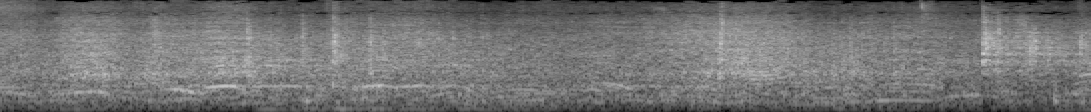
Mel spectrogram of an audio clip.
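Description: Ice hockey play at rink level: skate blades scraping and carving on the ice in repeated hissing swells, with a few sharp stick-and-puck clicks near the end, under the voices of players and spectators.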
